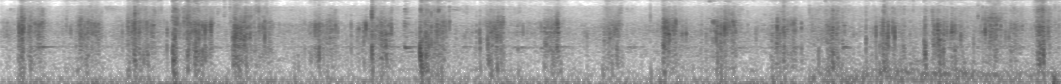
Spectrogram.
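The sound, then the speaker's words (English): Footsteps walking at an easy pace, many even, regular steps in a steady rhythm over a constant low background hiss, with no voices. “Okay, so just walk a bit.”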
